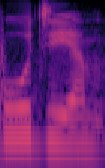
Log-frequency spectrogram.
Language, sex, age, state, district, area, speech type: Tamil, female, 30-45, Tamil Nadu, Viluppuram, rural, read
